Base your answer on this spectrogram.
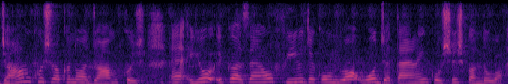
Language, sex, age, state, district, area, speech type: Sindhi, female, 18-30, Maharashtra, Thane, urban, spontaneous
